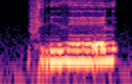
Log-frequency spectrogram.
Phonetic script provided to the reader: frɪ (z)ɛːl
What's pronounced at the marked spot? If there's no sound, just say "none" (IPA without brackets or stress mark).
ð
